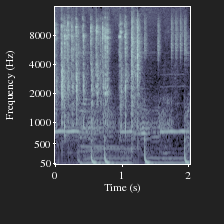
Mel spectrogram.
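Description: Computer keyboard typing: a quick run of key clicks over background music.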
